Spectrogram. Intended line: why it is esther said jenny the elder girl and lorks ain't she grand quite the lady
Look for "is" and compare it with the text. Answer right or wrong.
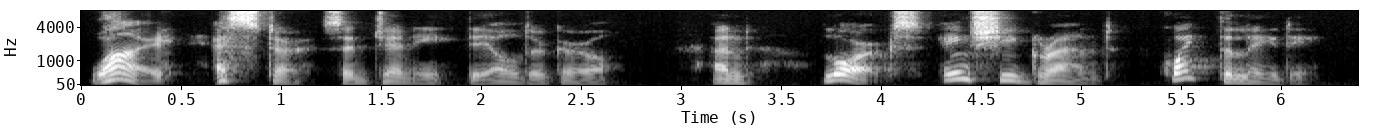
wrong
